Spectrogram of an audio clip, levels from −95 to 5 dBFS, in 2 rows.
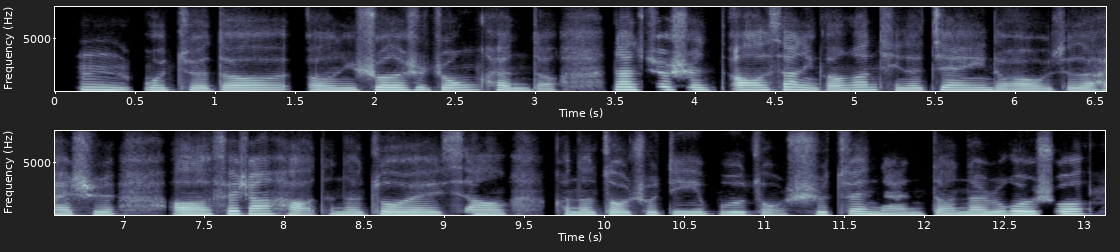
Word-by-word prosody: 嗯， 235 -4 -1
我 215 -1 -1
觉 205 0 -2
得， 215 +1 +1
呃， 210 -2 0
你 205 0 0
说 230 +4 +3
得 230 - +5
是 220 0 -2
中 220 +3 0
肯 205 -5 -1
的。 185 0 -7 0.3
那 250 -1 +5
确 255 +2 -2
实， 225 -3 -1
呃， 225 0 +5
像 250 +1 +3
你 220 - +1
刚 205 +2 0
刚 240 +1 +1
提 240 -3 -7
的 200 0 0
建 220 +1 0
议 215 - -2
的 205 -1 -2
话， 200 0 0
我 190 -1 -2
觉 200 +2 -5
得 205 +1 +1
还 205 0 0
是， 210 +1 -2 0.3
呃， 195 0 +5
非 250 +5 +3
常 245 0 +3
好 205 -6 0
的， 190 - -11
那 200 +1 -2
作 220 +1 +3
为 200 -1 +2
像 200 0 -1 0.3
可 - - -6
能 195 +1 +1
走 195 -1 +1
出 195 0 -4
第 215 +2 -4
一 215 - -1
步 210 0 -2
总 195 -2 -8
是 200 +1 -3
最 225 +4 -1
难 180 -3 -2
的， 185 0 -2
那 210 +2 +1
如 215 +1 +2
果 230 -1 +6
说， 225 +2 +1
210 Hz, 255 characters per minute, -22 LUFS, 200-225 Hz, 0.3 s, 果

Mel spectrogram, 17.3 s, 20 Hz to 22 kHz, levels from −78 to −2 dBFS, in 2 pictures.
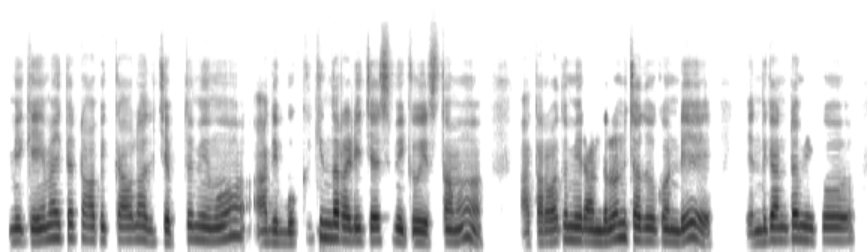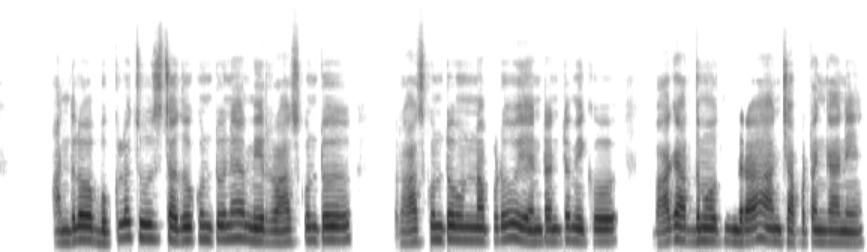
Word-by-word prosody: మీకు 155 0 -3
ఏమైతే 185 +3 0
టాపిక్ 170 -1 -4
కావాలో 170 +1 -1
అది 145 - -8
చెప్తే 145 +5 -2
మేము, 160 +1 +1 0.4
అది 140 0 -1
బుక్ 130 +4 -5
కింద 190 -1 +3
రెడీ 160 0 +2
చేసి 160 0 +2
మీకు 145 -1 0
ఇస్తాము. 150 +6 -2 0.6
ఆ 130 - -5
తర్వాత 145 +4 0
మీరు 160 -2 +3
అందులోనే 165 +7 +2
చదువుకోండి. 155 0 +1 0.6
ఎందుకంటే, 165 +4 +1
మీకు 165 +1 -2 1.0
అందులో 155 +5 +3 0.2
బుక్‌లో 185 +9 0
చూసి 185 -2 +2
చదువుకుంటూనే 175 +3 +1 0.2
మీరు 155 -2 +3
రాసుకుంటూ, 165 +3 0 0.7
రాసుకుంటూ 165 +5 0
ఉన్నప్పుడు 160 +1 0 0.2
ఏంటంటే 150 +2 0
మీకు 150 0 0 0.6
బాగా 150 +6 +1
అర్థమవుతుందిరా! 155 -1 +1 0.2
అని 155 -1 +1
చెప్పటం 145 +1 -1
గానీ, 135 -1 +1
155 Hz, 125 wpm, -23 LUFS, 145-170 Hz, 1.0 s, కింద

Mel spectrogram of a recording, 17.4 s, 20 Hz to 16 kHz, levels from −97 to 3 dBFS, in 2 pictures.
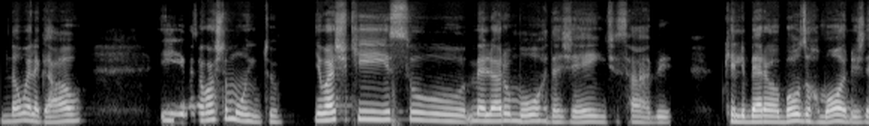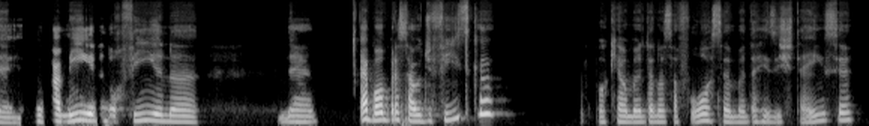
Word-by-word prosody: não 180 +3 -2
é - - +3
legal 175 +3 -1 0.8
e 195 -1 -2
mas 200 - -15
eu 200 - 0
gosto 225 +3 +1
muito. 170 -7 -2 0.3
E - - -4
eu 200 - +6
acho 215 0 +4
que 240 - -3 0.2
isso 200 -6 -1
melhora 185 0 +4
o - - +2
humor 185 0 +1
da 160 -1 -2
gente, 160 +1 -3
sabe. 155 -2 -6 0.5
Porque 185 - -5
libera 165 0 +5
bons 185 +4 +5
hormônios, 165 -2 +2
né. 150 -2 -4 0.3
Dopamina, 185 +3 +4
endorfina, 180 -3 -1 0.8
né. 165 -1 -3 0.5
É 235 - +8
bom 210 -1 +6
pra 220 - +1
saúde 180 -3 +1
física, 275 - 0 1.0
porque 155 +2 -8
aumenta 160 0 -2
a - - -4
nossa 160 -1 -6
força, 185 +3 -3
aumenta 155 -1 -6
a - - -7
resistência. 195 +6 -7
180 Hz, 140 wpm, -24 LUFS, 160-200 Hz, 1.0 s, É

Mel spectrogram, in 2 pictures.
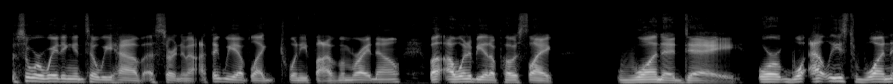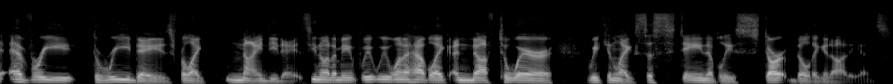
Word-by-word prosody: so, 165 - -1
we're 145 -3 +5
waiting 140 -2 +2
until 120 -1 -1
we 110 0 -1
have 95 -4 0
a - - -5
certain 85 - -4
amount. 85 0 -5
I - - -4
think 140 0 -3
we 125 -3 0
have, 105 -3 0
like, 90 +1 -2
25 95 -4 -3
of 95 - -10
'em 100 +1 -4
right 110 -1 +2
now, 115 +1 -3 0.3
but - - +4
I 120 - +6
wanna 130 +2 +5
be 115 0 +2
able 105 - +3
to - - -14
post, 105 -1 0
like, - - +3 0.6
1 115 +3 +4
a 100 -2 +3
day 95 0 +1 0.2
or 120 -1 +6
wa 120 +4 +1
at 140 +2 +3
least 150 -4 +2
1 125 +3 +3
every 110 -3 -1 0.2
3 110 +1 0
days 80 -4 -1
for, 95 - -4
like, 85 -4 -1 0.2
90 85 -4 -2
days, 80 0 -11
you 120 - +2
know 110 - +2
what 110 -1 0
I - - +1
mean? 105 0 -1
We 115 - +1
we 120 0 -1
wanna 115 -1 +1
have, 110 -2 +2
like, 100 -2 +2
enough 100 -2 +1
to 110 - -3
where 95 -4 +2 0.3
we 105 -1 -1
can, 95 +1 -4
like, 80 -4 -1
sustainably 90 -5 -4
start - - 0
building - - -5
an - - -9
audience. 455 +6 -13
105 Hz, 210 wpm, -25 LUFS, 95-115 Hz, 0.6 s, I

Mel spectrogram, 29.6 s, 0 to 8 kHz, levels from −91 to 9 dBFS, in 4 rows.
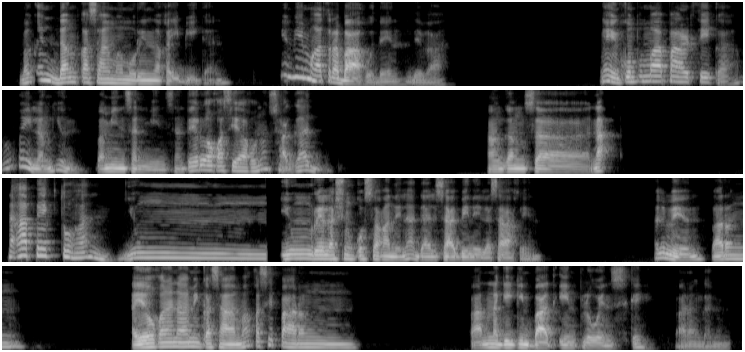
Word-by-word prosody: Magandang 160 - 0
kasama 135 -5 0
mo 120 -2 0
rin 115 0 +2
na 110 - 0
kaibigan 110 +3 -10 0.6
hindi 340 -2 -2
mga 255 -12 +2
trabaho 135 - +3
din, 85 0 -12
'di 80 -2 -13
ba? 75 +2 -14 1.5
Ngayon 175 -7 -1
kung 175 0 -1
puma-party 180 -3 0
ka, 100 - -13
okey 265 - -5
lang 105 0 -2
yun, 110 - -7 0.2
paminsan-minsan 105 -3 -1
pero 155 +5 0
ako 150 -2 +1
kasi, 145 -2 0
ako 125 -1 -1
nun 200 +7 -6
sagad. 155 -5 -5 1.7
Hanggang 110 +2 +1
sa, 110 -1 +1 0.5
na - - -1 1.4
Naapektuhan 205 - 0 0.2
yung 175 +5 -3 1.3
yung 150 +2 +1
relasyon 135 -2 +3
ko 125 - 0
sa 125 -1 0
kanila 110 +4 0
dahil 105 -2 -2
sabi 100 -1 0
nila 90 -2 -4
sa'kin. 110 +7 -5 1.1
Alam 165 0 -2
mo 120 - +5
yun, 100 +1 -1 0.2
parang 135 +3 -1 1.1
Ayoko 125 +6 +8
na 145 - +5
naming 145 0 +3
kasama 125 +4 +4
kasi, 175 +5 -4
parang 125 -6 +1 1.6
"parang 115 - 0
nagiging 110 -1 +5
bad 95 -2 +5
influence 95 -3 -3
ka, 120 - -6
eh." 120 - -13 0.2
Parang 80 0 -11
gano'n, 75 +3 -15
125 Hz, 115 wpm, -24 LUFS, 105-155 Hz, 1.7 s, Ayoko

